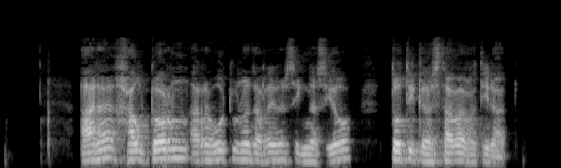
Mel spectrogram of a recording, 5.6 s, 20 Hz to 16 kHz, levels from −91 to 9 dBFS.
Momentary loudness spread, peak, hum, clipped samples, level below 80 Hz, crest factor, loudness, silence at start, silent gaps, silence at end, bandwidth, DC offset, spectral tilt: 9 LU; -2 dBFS; none; under 0.1%; -58 dBFS; 18 dB; -19 LUFS; 0.8 s; 3.83-3.92 s; 0.55 s; 7 kHz; under 0.1%; -8 dB/octave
